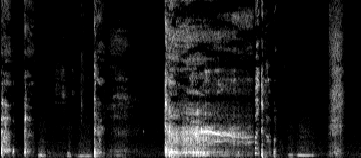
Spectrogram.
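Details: Adult with a bad cough: several short, harsh coughs with throat clearing, irregularly spaced, plus one longer rough expiratory burst.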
